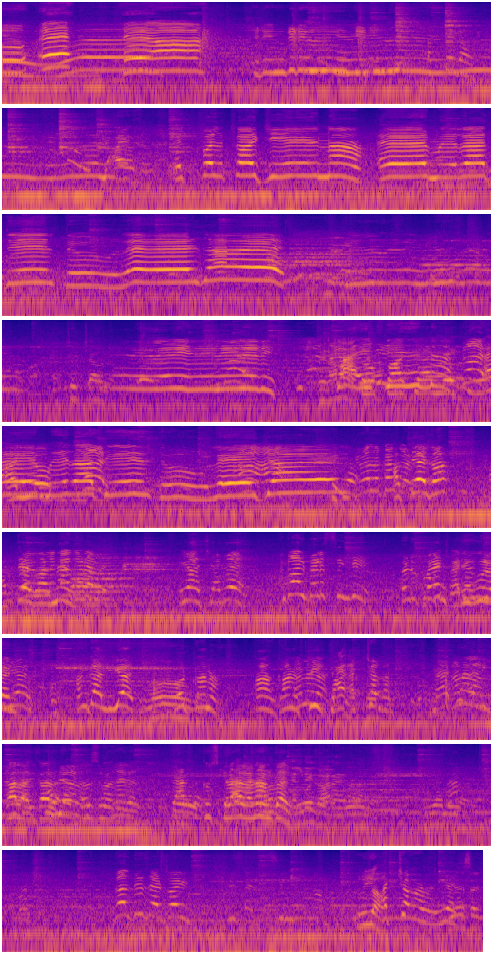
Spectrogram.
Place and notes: Park St, Park Street area, Kolkata, West Bengal, Inde - Park Street Calcutta
Calcutta - Park Street
Instantané sonore de la rue.
West Bengal, India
